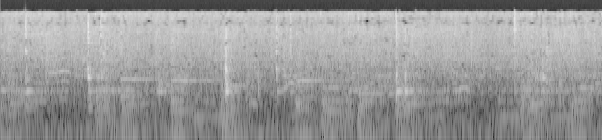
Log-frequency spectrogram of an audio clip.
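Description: Prawns and asparagus sizzling in a frying pan while being stirred with a spatula, which clicks and scrapes against the pan a few times, most sharply about two seconds in.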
